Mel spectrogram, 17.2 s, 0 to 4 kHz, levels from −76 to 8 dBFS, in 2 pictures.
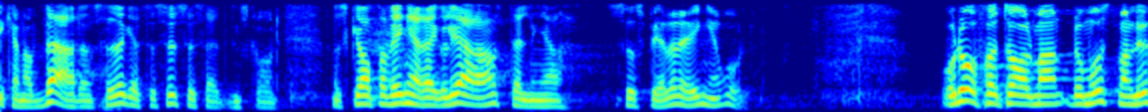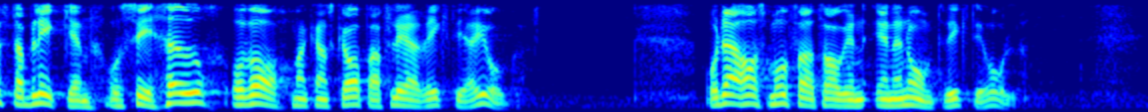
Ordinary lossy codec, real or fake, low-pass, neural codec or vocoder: none; real; 3.6 kHz; none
